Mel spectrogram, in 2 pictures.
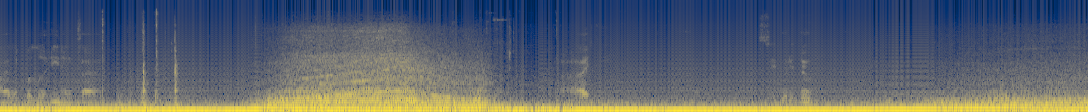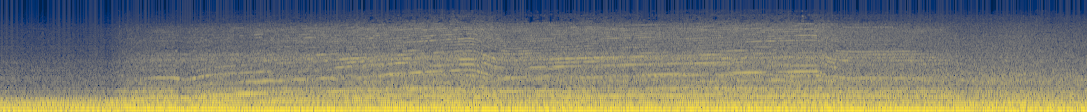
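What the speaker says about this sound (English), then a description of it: "Alright, let's put a little heat in the tire." A supercharged Cutlass drag car revs and roars on a hot day to build heat in its tires. The engine is loud and close, with rising and falling pulls over a deep rumble, and people talk during it.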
